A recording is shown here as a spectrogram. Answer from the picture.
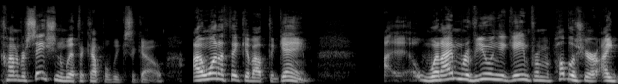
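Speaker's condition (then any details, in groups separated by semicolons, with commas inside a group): No condition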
